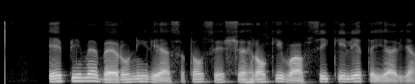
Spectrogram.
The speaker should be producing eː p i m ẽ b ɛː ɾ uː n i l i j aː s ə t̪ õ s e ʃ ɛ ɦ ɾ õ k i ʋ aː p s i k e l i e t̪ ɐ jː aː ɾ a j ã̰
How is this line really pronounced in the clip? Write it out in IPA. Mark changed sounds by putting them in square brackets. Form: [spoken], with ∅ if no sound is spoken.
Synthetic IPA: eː p i m ẽ b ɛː ɾ uː n i [ɾ] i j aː s ə t̪ õ s e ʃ ɛ ɦ ɾ õ k i ʋ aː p s i k e l i e t̪ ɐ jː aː ɾ [i] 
